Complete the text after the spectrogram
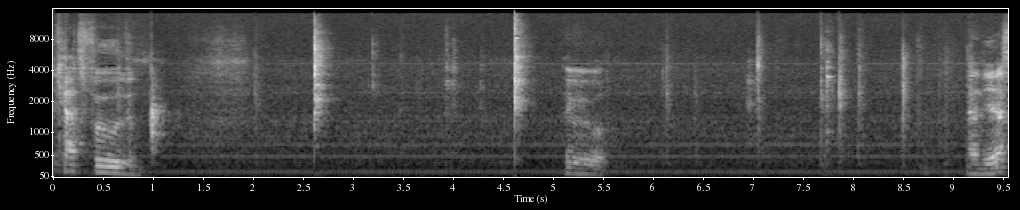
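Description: Small objects clink and tap in a man's hands.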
